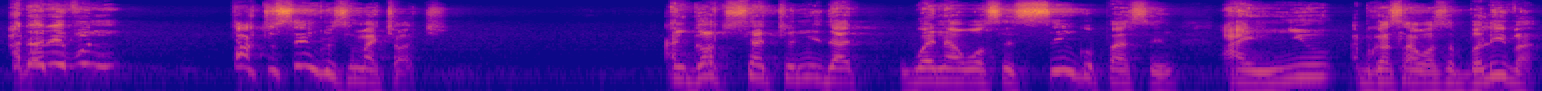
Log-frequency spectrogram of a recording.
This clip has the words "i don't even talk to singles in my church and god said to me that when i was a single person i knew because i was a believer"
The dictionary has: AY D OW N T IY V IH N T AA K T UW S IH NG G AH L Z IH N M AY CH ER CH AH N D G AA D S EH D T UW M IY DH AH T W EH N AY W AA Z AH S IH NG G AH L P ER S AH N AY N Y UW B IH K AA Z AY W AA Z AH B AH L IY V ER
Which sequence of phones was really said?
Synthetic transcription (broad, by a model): AY D OW N T IY V IH N T AA K T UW S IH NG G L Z IH N M AY CH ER CH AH N G AA D S EH D T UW M IY DH AH T W EH N AY W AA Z AH S IH NG G AH L P ER S AH N AY N Y UW B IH K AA S AY W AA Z AH B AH L IY V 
